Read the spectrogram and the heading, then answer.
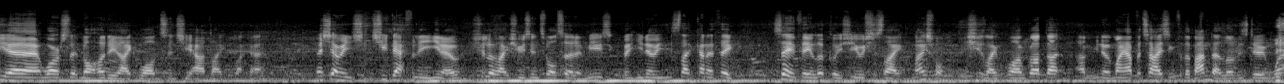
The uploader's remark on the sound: Live from Bloodstock 2023.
